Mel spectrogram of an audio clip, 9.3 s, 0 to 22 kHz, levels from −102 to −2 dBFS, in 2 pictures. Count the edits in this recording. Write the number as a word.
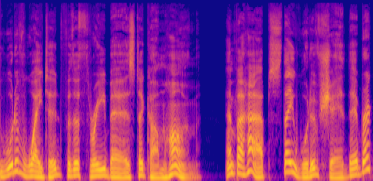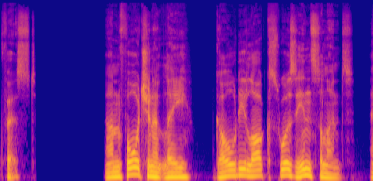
zero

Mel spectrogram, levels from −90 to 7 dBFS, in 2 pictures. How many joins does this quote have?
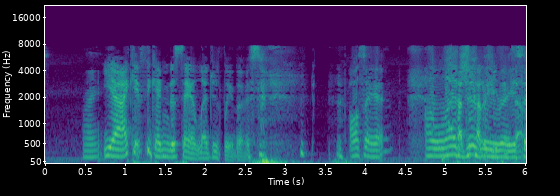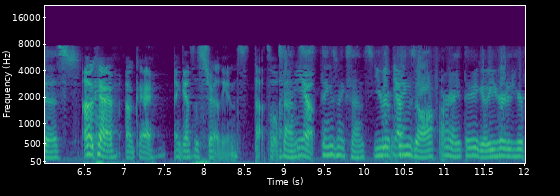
two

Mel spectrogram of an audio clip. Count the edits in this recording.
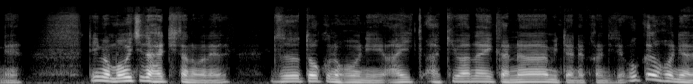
zero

